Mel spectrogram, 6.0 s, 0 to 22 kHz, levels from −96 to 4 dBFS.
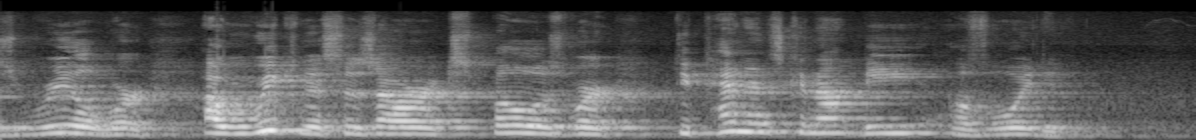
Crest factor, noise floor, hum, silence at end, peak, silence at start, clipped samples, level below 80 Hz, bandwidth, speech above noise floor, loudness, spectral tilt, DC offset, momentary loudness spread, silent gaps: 16 dB; -43 dBFS; none; 0.45 s; 0 dBFS; 0 s; under 0.1%; -64 dBFS; 15.5 kHz; 27 dB; -16 LUFS; -5.5 dB/octave; under 0.1%; 12 LU; none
